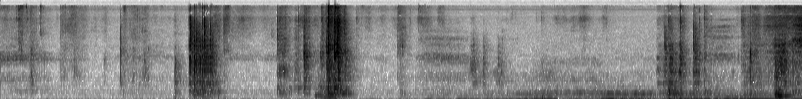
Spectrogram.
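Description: Hands handling a small glue bottle and a thread-wrapped pompom button: two short rustling bursts about two and three seconds in, then faint rubbing and a few light clicks near the end.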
